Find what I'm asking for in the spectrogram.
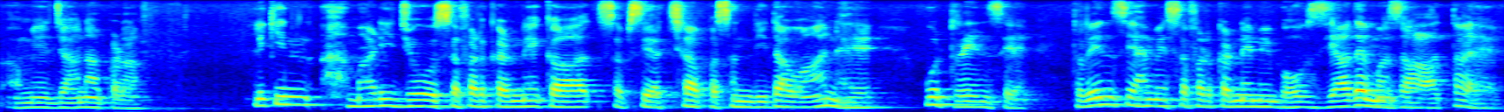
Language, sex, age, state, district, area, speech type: Urdu, male, 18-30, Bihar, Darbhanga, rural, spontaneous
